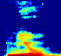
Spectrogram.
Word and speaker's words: mu: Mu, which is a U with a tail in front, represents the population mean. And the way you pronounce that is mu, mu.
